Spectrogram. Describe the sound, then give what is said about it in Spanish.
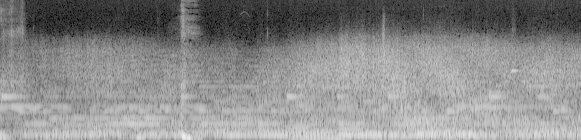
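A storm evoked in music, with a pedal note from inside the piano: a low, continuous rumble rolls steadily throughout, a thick droning roar with a brief deeper thud partway through, layered under sustained tonal hums and with no one speaking. “Está generando una tormenta. Y se escucha de fondo.”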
